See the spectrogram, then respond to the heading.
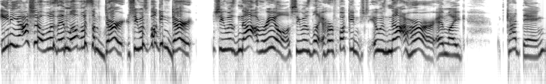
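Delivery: getting mad, venting hard. Talking about a show she rewatched, angry ranting. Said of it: "I'm getting I'm getting angry".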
